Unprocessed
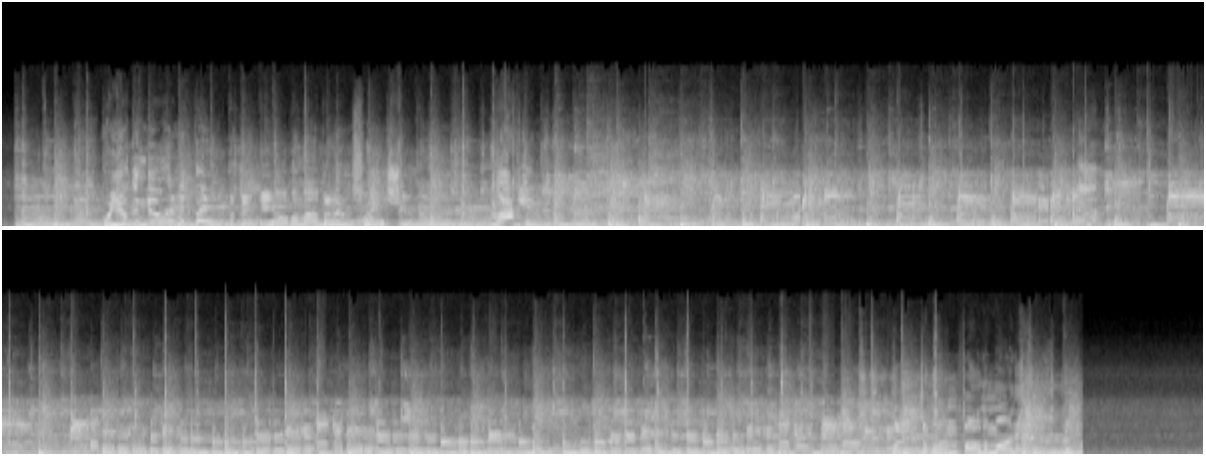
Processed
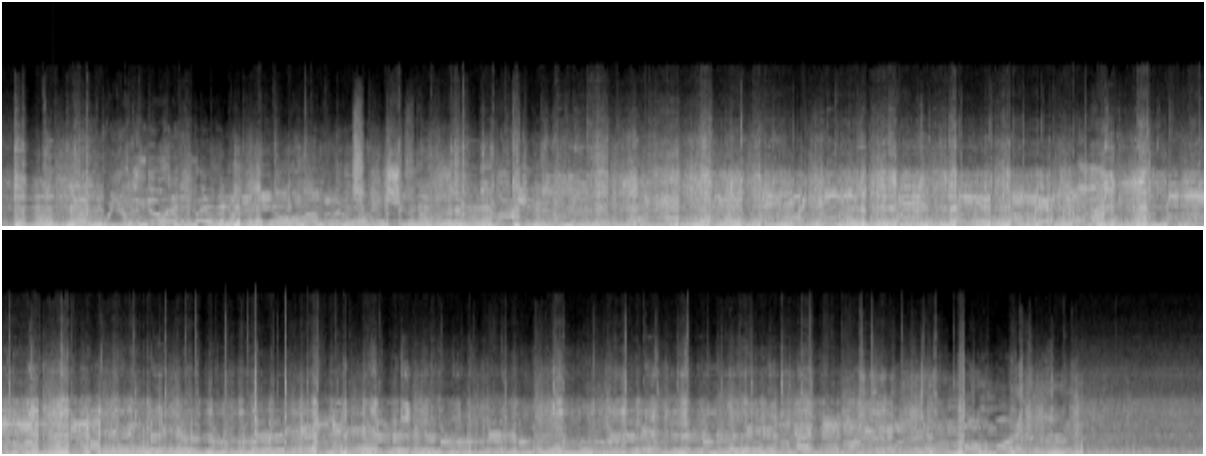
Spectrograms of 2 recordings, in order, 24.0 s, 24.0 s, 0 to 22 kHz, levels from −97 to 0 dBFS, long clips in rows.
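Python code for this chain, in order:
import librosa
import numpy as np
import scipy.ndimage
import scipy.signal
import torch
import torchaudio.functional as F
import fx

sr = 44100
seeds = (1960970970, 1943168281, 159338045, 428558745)

y = fx.lowpass(x, sr, hz=2300.0, slope=6, at=(1.9, 2.41))
y = fx.over_compress(y, sr, threshold_db=-27.0, ratio=-1.0)
y = y + 10.0 ** (-10.5 / 20.0) * np.pad(y, (int(514 * sr / 1000.0), 0))[:len(y)]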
